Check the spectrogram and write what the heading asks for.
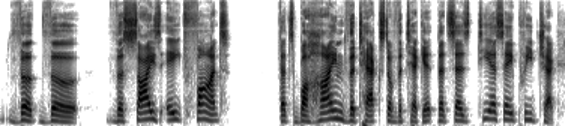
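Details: Adult male comedian with a stutter, speaking on his podcast with part-word and whole-word repetitions: stuttering.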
